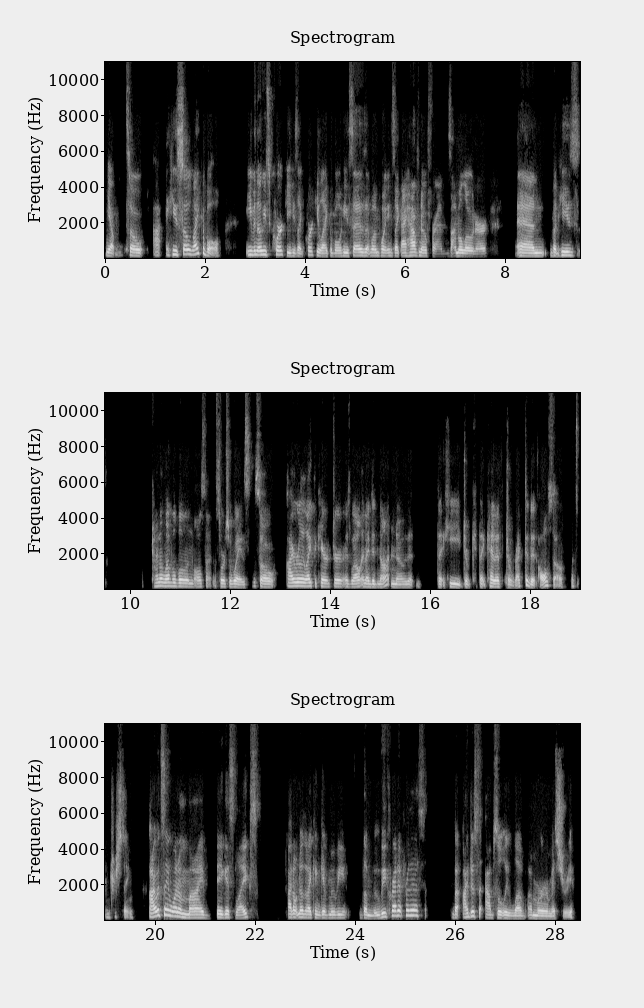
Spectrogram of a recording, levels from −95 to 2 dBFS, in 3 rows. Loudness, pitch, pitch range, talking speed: -19 LUFS, 170 Hz, 155-195 Hz, 195 wpm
